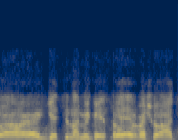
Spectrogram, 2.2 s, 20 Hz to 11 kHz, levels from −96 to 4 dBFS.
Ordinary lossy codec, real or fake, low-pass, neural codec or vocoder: MP3, 96 kbps; fake; 7.2 kHz; codec, 16 kHz, 4 kbps, FreqCodec, smaller model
